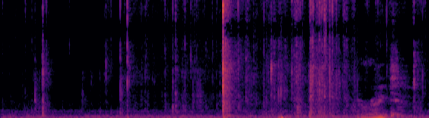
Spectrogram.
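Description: Plastic wrapper of a trading card pack being sliced open and crinkled, a steady soft crackle close by with a sharper snap partway through and a louder rustle near the end, under a quiet background hum.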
